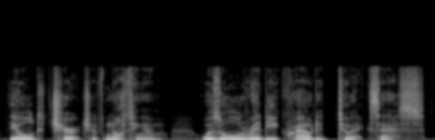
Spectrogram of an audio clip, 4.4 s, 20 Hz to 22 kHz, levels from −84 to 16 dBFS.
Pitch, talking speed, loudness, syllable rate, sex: 130 Hz, 140 wpm, -17 LUFS, 4.2 syllables/s, male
